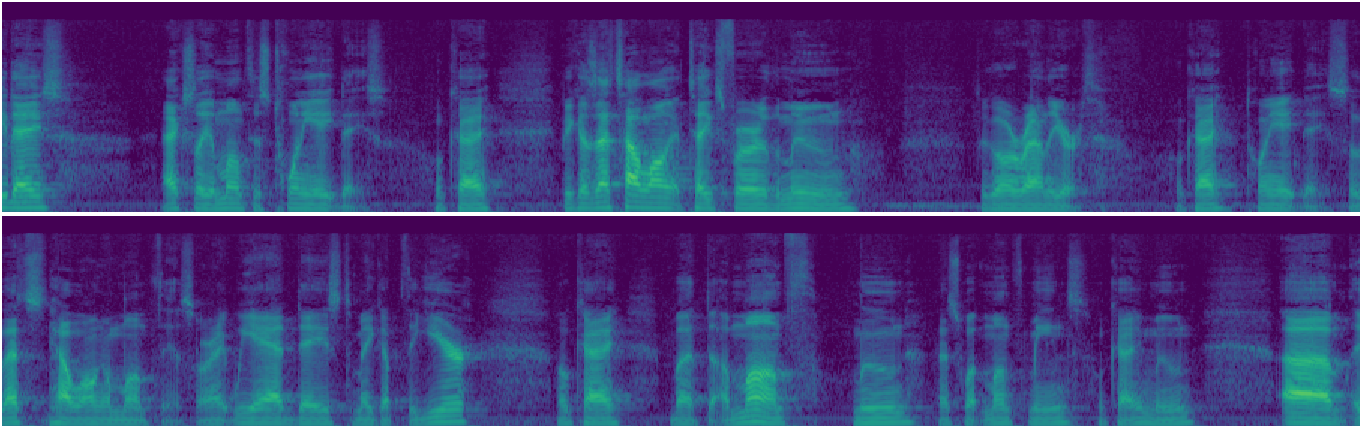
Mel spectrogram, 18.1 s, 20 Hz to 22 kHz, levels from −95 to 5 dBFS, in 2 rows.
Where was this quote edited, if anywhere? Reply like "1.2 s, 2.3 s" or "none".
9.4 s

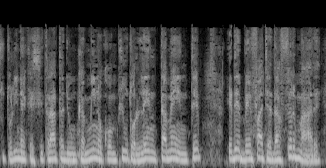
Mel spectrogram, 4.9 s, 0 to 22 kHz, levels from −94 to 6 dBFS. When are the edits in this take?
3.4 s

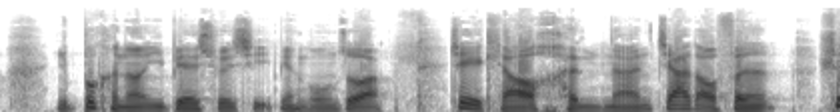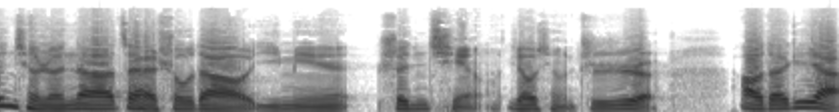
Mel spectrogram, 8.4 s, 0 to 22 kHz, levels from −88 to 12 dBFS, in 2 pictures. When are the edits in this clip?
2.2 s, 4.0 s

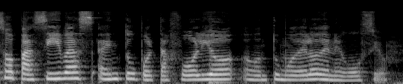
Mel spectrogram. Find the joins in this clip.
none

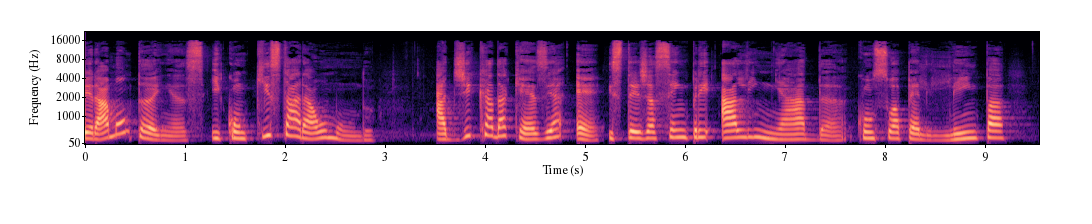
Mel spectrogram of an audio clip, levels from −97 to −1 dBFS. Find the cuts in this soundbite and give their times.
5.2 s

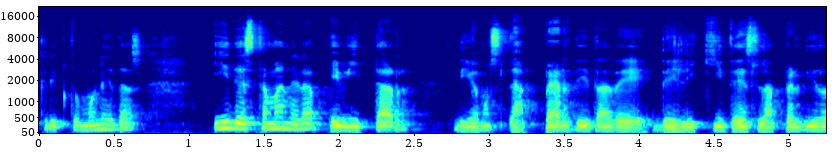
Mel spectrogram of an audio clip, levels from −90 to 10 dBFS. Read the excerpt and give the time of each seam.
1.9 s

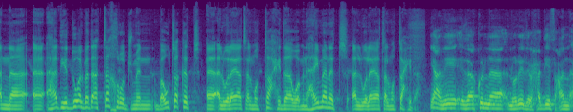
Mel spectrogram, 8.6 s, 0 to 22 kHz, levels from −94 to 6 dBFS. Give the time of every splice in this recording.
3.0 s, 6.4 s

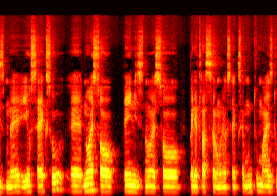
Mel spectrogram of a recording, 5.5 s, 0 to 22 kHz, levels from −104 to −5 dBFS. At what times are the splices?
none

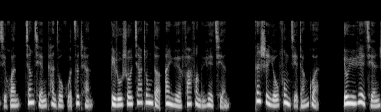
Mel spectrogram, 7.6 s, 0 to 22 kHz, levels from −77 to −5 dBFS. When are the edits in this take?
4.9 s

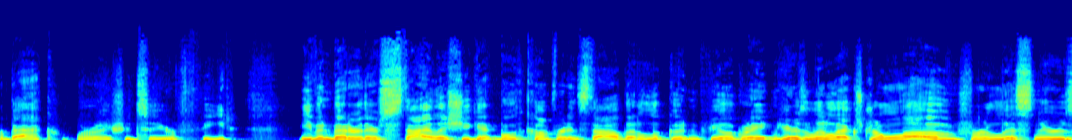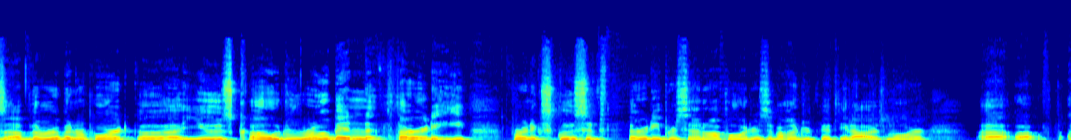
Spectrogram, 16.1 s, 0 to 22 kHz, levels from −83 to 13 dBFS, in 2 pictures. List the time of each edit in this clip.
none

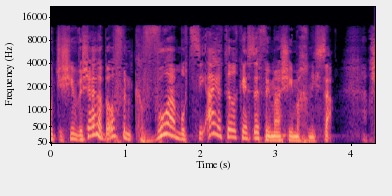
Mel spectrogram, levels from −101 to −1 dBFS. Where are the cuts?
none

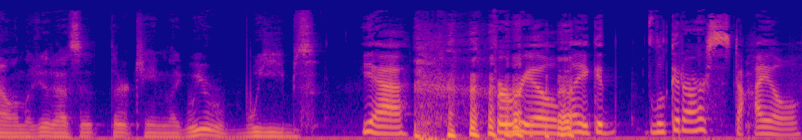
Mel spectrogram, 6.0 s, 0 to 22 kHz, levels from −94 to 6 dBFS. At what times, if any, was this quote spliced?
4.9 s

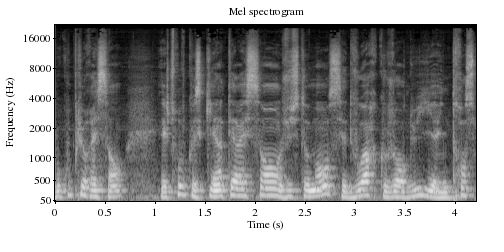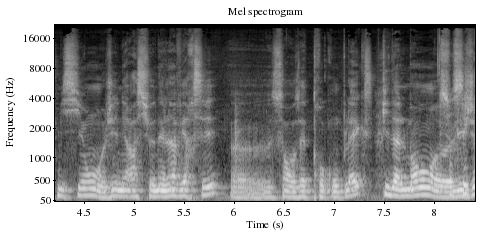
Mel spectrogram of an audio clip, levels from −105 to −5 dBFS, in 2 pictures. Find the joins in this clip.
7.5 s

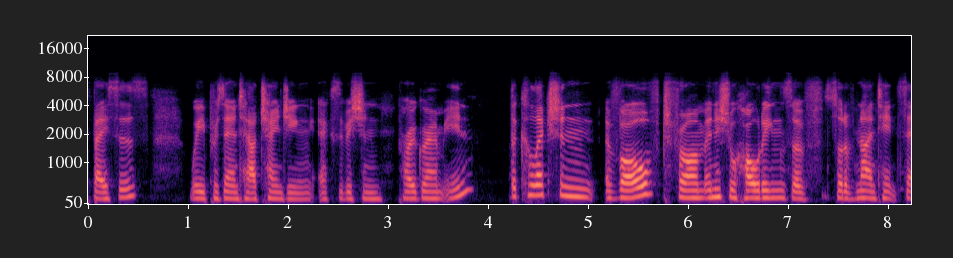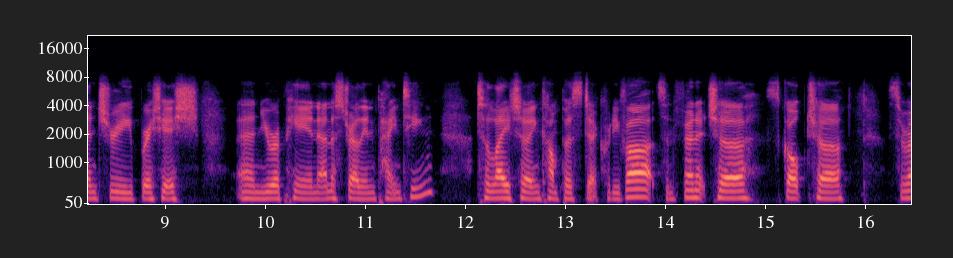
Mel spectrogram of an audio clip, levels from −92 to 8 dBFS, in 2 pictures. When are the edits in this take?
none

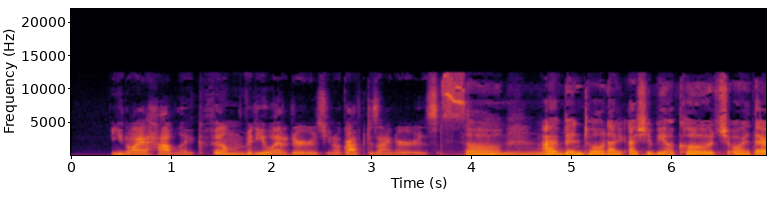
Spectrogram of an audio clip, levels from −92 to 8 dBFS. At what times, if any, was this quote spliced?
3.7 s

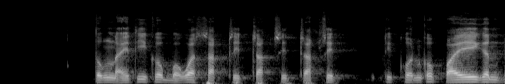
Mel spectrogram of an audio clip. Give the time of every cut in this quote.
none

